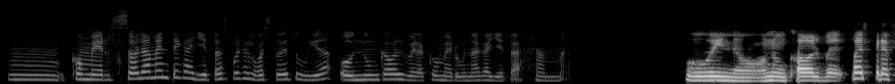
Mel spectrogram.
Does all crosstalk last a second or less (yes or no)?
yes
